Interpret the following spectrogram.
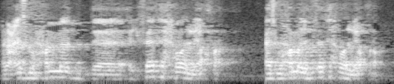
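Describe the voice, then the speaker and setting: A man's voice: mid-range voice, very fast. A man with an Egyptian Arabic accent teaching a German lesson, patiently correcting pronunciation by repeating the words. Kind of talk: online language lesson. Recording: roomy with faint background noise.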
